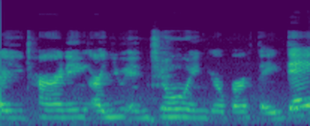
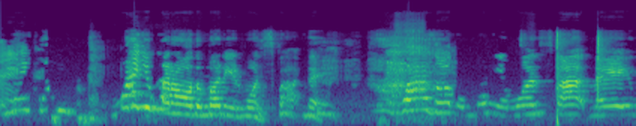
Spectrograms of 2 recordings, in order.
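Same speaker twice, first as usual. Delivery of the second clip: yelling at the TV; 4 semitones higher, 7 dB louder than usual. Retold or imitated. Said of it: "The way I was yelling".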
